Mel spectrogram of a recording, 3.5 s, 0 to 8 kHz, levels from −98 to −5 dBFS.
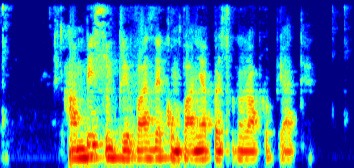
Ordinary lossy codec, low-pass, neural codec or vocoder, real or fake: Opus, 64 kbps; 7.2 kHz; none; real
